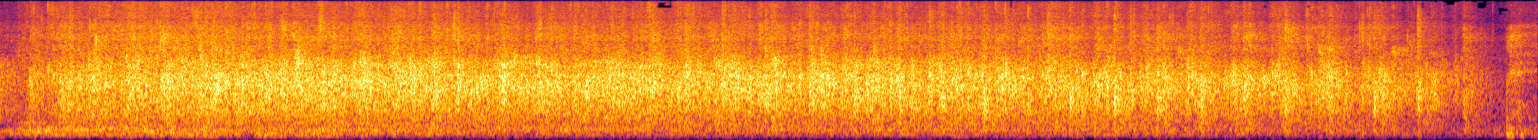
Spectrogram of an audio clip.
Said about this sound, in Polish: Oklaski.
